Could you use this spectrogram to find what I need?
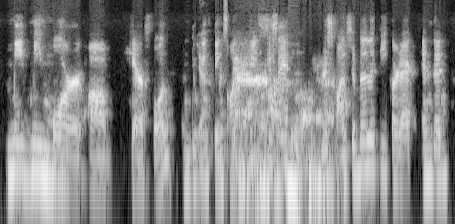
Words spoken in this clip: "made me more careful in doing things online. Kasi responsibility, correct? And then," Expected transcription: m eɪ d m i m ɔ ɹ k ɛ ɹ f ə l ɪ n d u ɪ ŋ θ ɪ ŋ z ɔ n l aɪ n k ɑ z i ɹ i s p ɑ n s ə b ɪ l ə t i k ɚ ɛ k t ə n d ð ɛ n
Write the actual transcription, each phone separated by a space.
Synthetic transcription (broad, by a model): m eɪ d m i m ɔ ɹ k ɛ ɹ f ə l ɪ n d u ɪ ŋ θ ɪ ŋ s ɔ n aɪ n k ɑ s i ɹ i s p ɑ n s ə b ɪ l ə t i k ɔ ɛ k t ə n d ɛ n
